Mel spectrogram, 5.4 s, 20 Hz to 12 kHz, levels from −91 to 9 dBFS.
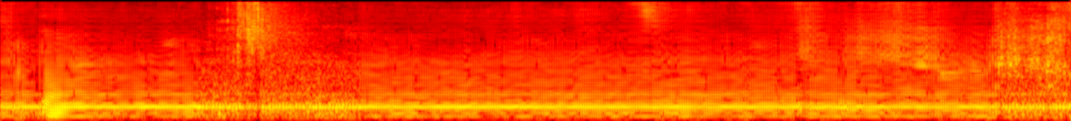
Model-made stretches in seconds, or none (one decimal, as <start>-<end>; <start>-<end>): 0.0-1.0; 1.8-5.0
